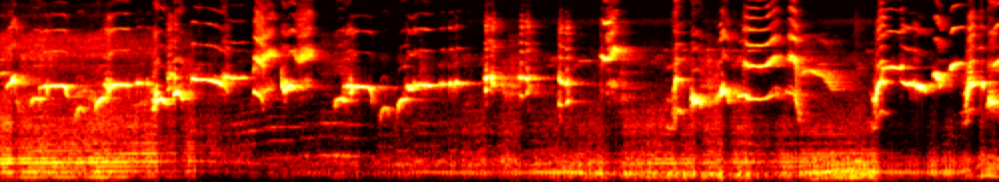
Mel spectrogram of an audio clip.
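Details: Oriental magpie-robin singing in a loud fighting style: varied whistled notes, upward slurs and harsh chattered bursts, delivered in dense phrases separated by short pauses.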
